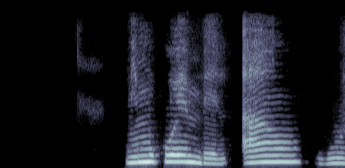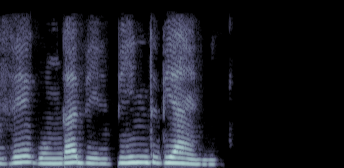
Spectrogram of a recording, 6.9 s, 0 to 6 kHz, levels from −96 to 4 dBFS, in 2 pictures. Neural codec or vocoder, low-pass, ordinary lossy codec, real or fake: none; 5.4 kHz; AAC, 32 kbps; real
